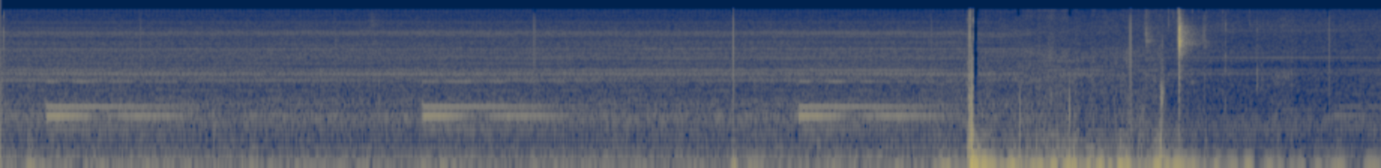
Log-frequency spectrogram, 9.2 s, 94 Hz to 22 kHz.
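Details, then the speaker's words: 30-year-old Macintosh LC, first power-up in 25 years: fan hum and drive spinning, then three steady mid-pitched beeps about two and a half seconds apart; startup failure from a dead PRAM battery, fixed by replacing it. "Okay, I hear the fan. I hear a drive going. Here's some beeps."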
